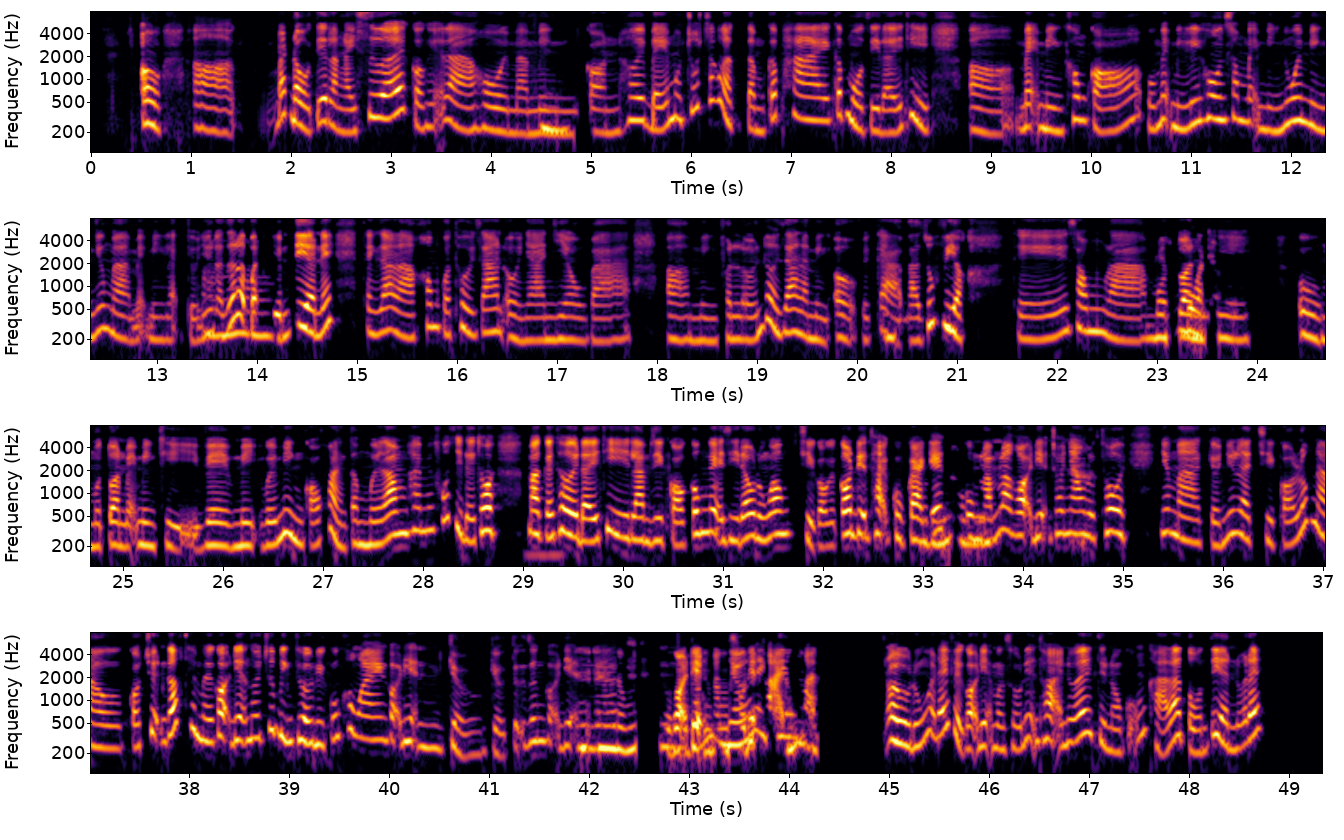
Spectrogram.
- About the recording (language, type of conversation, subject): Vietnamese, podcast, Bạn thấy công nghệ đã thay đổi các mối quan hệ trong gia đình như thế nào?
- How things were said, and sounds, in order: tapping; other background noise; unintelligible speech; chuckle; laughing while speaking: "bình thường"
